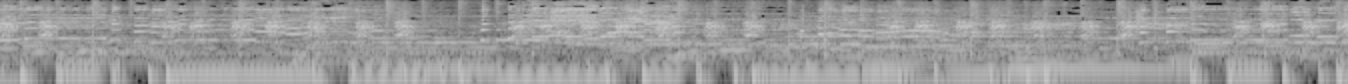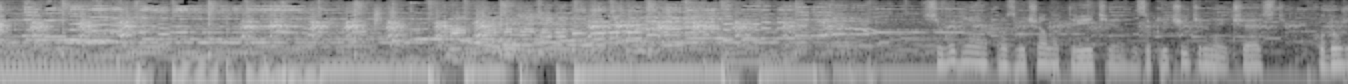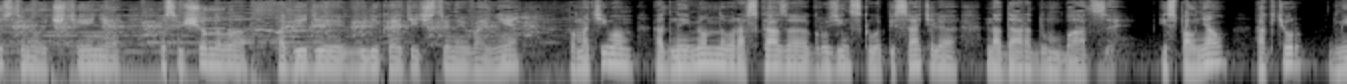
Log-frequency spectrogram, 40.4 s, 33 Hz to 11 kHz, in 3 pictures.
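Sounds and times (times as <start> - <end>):
dog whimpering: 0.2 - 4.4, 5.1 - 22.4
dog barking: 0.4 - 0.8, 1.5 - 4.3, 5.1 - 7.7, 8.9 - 15.2, 15.7 - 21.9
speech: 23.5 - 40.4.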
